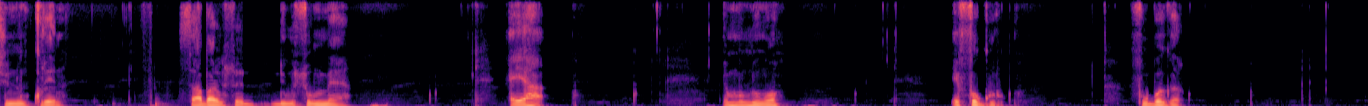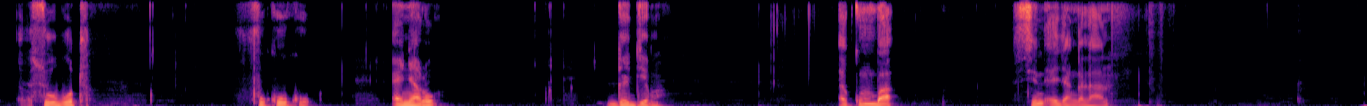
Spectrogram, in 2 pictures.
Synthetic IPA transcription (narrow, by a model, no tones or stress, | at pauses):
sinuŋkuɾen | sabaɾksodibusumːe | ejaha | emuɲuŋo | efaɡuɾ | fubaɡaɾ | subut | fukuku | eɲaɾu | ɡaɟem | ekumba | sineɟaŋɡlaːn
